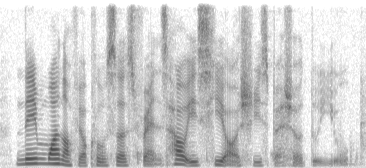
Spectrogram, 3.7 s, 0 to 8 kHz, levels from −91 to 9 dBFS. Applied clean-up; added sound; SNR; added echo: none; none; none; none.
